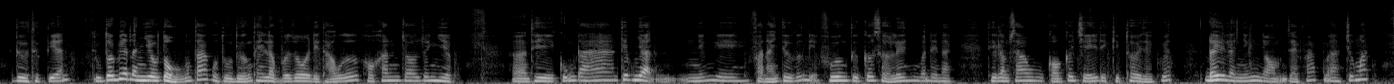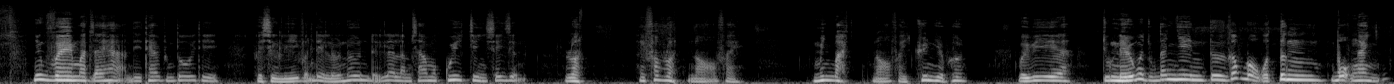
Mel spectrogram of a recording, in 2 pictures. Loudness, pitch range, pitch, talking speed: -25 LUFS, 150-185 Hz, 170 Hz, 255 wpm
